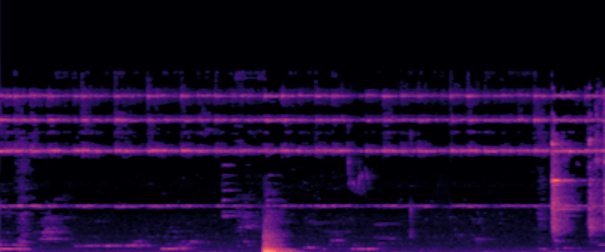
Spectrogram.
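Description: Faint, low voices in the room, broken by one short, loud thump about two and a half seconds in, over a faint, steady high-pitched whine.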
